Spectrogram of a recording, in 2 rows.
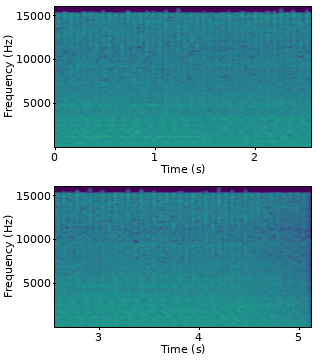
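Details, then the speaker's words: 1992 Mazda Miata NA at idle, distributor loosened and rotated back to retard timing to stock: even idle of about four beats a second sagging slightly as the idle drops from retarded ignition timing. "rotating it back and you hear the engine slowing Out means your timing"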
